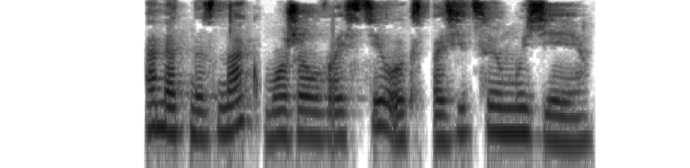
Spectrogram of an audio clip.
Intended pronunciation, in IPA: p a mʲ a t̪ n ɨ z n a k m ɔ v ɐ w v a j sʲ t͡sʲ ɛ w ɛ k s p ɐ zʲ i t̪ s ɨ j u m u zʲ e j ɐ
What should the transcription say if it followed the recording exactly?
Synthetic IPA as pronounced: p a mʲ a t̪ n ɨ z n a k m ɔ ʐ ɐ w v a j sʲ t͡sʲ i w ɛ k s p a zʲ i t̪ s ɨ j u m u zʲ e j ɐ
